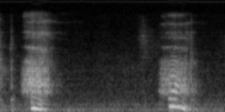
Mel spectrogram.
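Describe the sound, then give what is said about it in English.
Two deep, breathy inhalations about two seconds apart, each a broad airy rush, from a person asked to breathe deeper, with quiet pauses between and no talking. “Can you breathe a little deeper,”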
